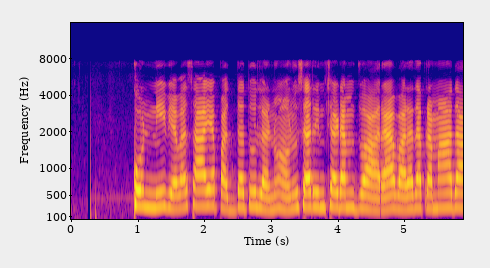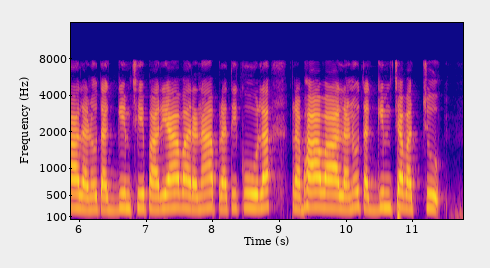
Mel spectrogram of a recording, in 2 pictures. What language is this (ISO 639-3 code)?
tel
